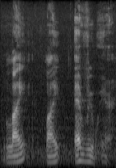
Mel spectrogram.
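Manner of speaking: plain reading voice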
